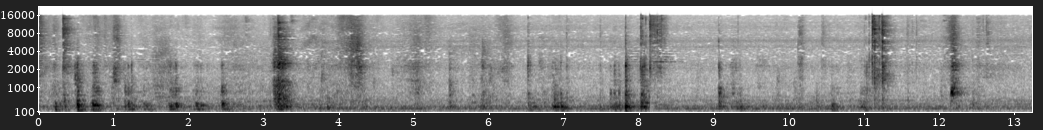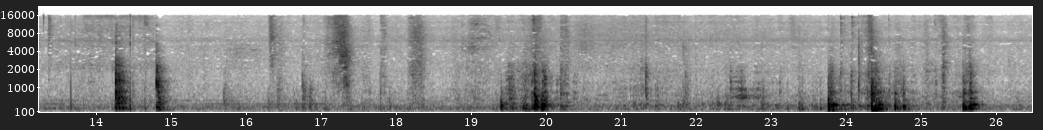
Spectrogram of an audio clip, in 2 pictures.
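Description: Irregular clicks and knocks of a screwdriver and screws against the plastic housing of a visible spectrophotometer as its cover screws are taken out and the outer cover is taken off. The louder knocks come about two-thirds of the way in and near the end.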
